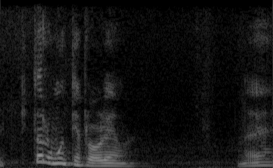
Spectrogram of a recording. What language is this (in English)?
Portuguese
